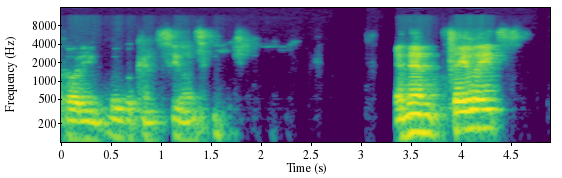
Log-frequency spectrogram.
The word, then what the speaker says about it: phthalates: lubricant sealants and then phthalates i think that's how you say you don't pronounce the ph in that maybe right uh they use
